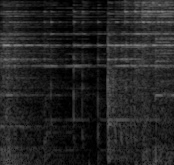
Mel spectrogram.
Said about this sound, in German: Der blecherne Leuchter klirrte von Stein zu Stein.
